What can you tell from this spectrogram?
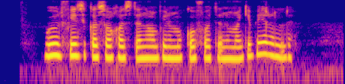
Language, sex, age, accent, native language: Uzbek, female, under 19, Qashqadaryo, Uzbek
